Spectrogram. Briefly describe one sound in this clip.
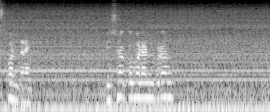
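A young man speaks briefly with animation into a close microphone.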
